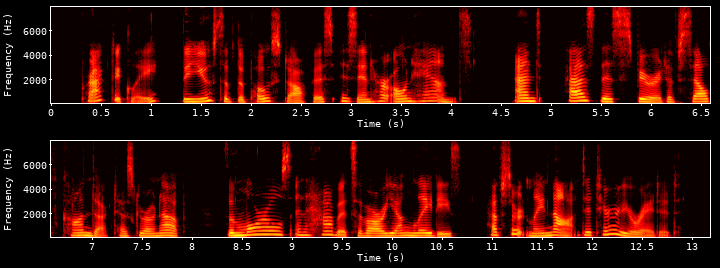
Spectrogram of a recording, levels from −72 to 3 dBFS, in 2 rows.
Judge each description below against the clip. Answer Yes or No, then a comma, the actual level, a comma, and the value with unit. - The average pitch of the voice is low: No, high, 215 Hz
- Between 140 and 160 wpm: Yes, average, 155 wpm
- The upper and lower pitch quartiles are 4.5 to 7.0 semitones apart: No, average, 4.1 semitones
